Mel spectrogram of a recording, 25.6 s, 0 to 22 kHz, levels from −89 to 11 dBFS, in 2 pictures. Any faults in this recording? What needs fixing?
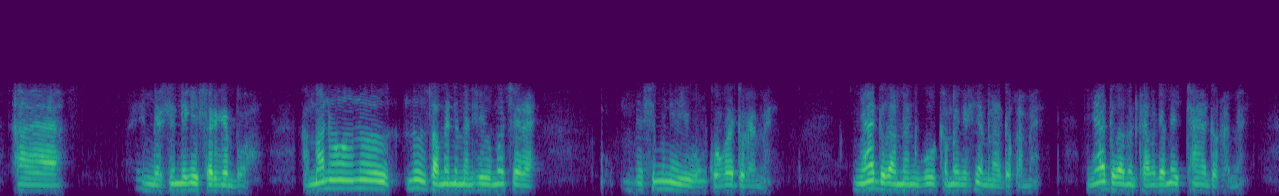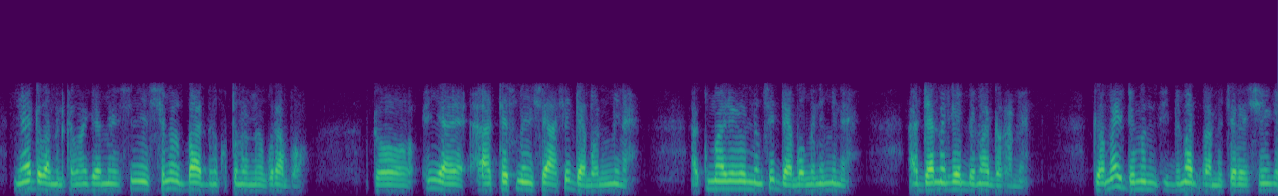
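The whole recording carries G.729 codec damage: the band is confined to about 300 Hz to 3.6 kHz, and the speech has a rough, synthetic texture that fits an 8 kbit/s G.729A coder rebuilding the signal from a filter, pitch predictor and sparse pulses. To prevent it, use a wideband codec such as G.722 or Opus on the call path.

VoIP packet loss concealed by the speech codec occurs at 6.30 to 6.45 s, 17.74 to 17.79 s and 24.76 to 24.91 s. There are gaps of about 60 ms, 30 ms and 60 ms, which fits two, one and two lost packets. The decoder extends its last pitch and filter into a fading buzzy tone or coloured noise, and the speech stays weakened briefly after packets resume. To prevent it, reduce network loss and add jitter buffering or forward error correction.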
